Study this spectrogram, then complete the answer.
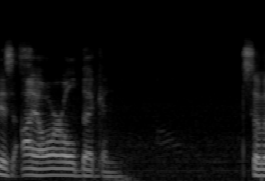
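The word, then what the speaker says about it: Iaral: His name is Iarl Beckon. So it's spelled I-A-R-A-L.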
